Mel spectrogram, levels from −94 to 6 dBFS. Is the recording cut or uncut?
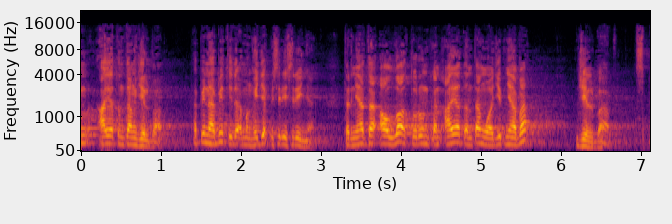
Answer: uncut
